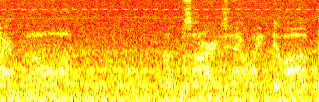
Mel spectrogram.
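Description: A woman whispering softly and briefly, the words indistinct.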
